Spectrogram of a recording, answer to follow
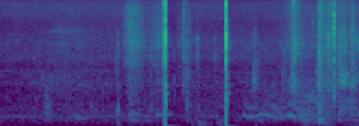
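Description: Two sharp clicks about half a second apart over a faint steady hum.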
